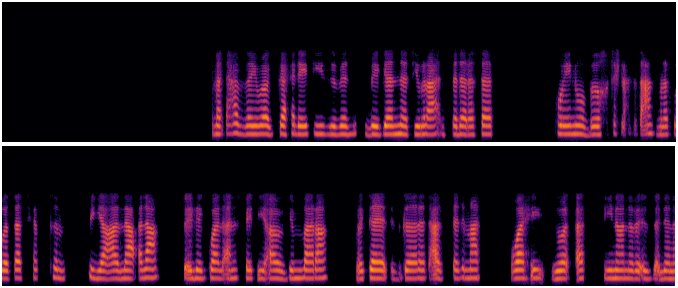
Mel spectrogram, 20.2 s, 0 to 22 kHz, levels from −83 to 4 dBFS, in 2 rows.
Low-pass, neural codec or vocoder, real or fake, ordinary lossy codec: 5.4 kHz; codec, 24 kHz, 0.5 kbps, DualCodec; fake; MP3, 48 kbps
